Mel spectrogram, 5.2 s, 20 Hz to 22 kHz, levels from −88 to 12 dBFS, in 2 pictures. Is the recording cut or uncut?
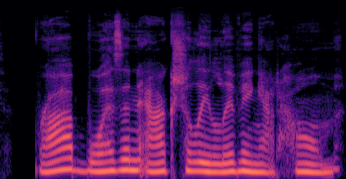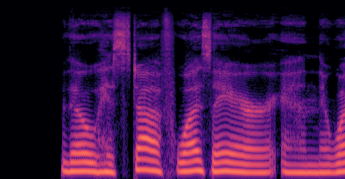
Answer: cut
